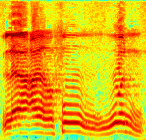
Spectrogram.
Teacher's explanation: Kemudian innallaha la'afu, tekankan waw ini bersabdu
